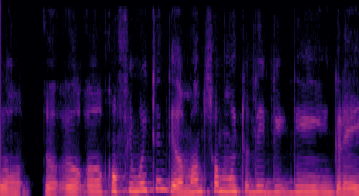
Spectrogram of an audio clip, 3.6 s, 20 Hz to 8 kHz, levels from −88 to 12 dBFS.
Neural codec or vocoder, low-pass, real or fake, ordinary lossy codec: codec, 16 kHz, 4.8 kbps, FACodec; none; fake; none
